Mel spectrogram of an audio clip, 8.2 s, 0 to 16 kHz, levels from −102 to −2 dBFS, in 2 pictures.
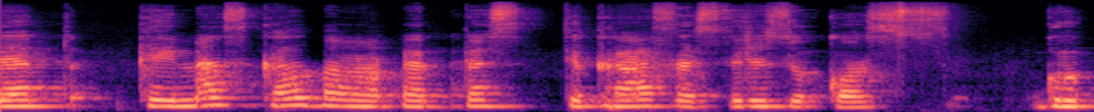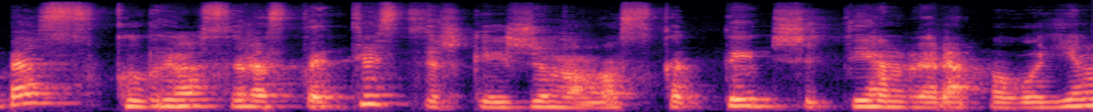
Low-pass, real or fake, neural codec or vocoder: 14.4 kHz; fake; codec, 44.1 kHz, 3.4 kbps, Pupu-Codec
